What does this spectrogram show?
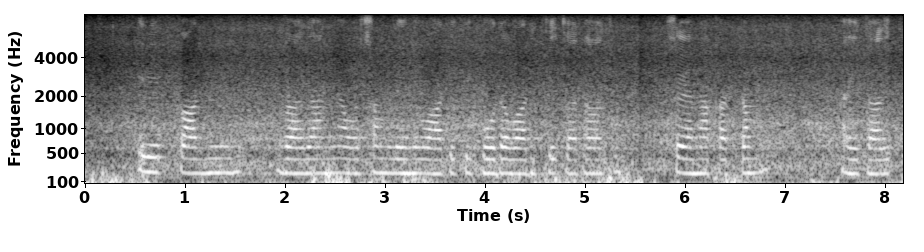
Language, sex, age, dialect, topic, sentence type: Telugu, female, 18-24, Southern, banking, statement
